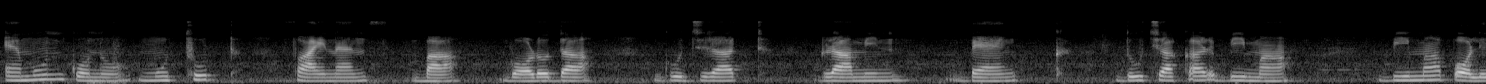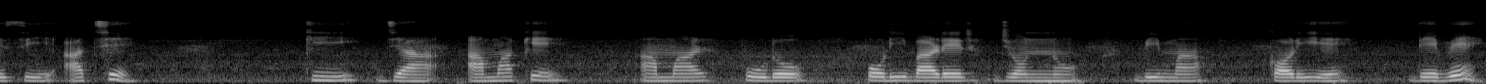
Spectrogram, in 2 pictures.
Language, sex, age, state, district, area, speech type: Bengali, female, 30-45, West Bengal, Kolkata, urban, read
